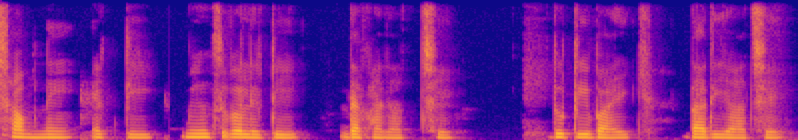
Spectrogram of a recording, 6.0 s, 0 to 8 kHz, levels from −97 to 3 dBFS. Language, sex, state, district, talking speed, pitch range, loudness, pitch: Bengali, female, West Bengal, Paschim Medinipur, 90 wpm, 165-185 Hz, -19 LUFS, 175 Hz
